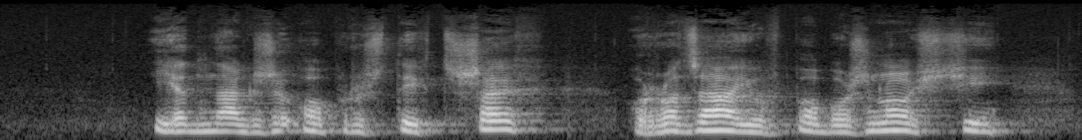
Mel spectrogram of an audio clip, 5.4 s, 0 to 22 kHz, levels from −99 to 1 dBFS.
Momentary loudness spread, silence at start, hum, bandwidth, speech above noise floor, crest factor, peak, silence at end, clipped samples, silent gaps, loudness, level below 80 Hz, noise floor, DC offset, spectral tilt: 12 LU; 0.75 s; none; 14.5 kHz; 40 dB; 20 dB; -4 dBFS; 0.35 s; under 0.1%; none; -23 LUFS; -76 dBFS; -63 dBFS; under 0.1%; -6 dB/octave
